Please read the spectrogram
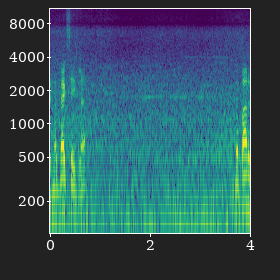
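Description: Steady noise of distant road traffic between short bits of a man's speech at the start and near the end.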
